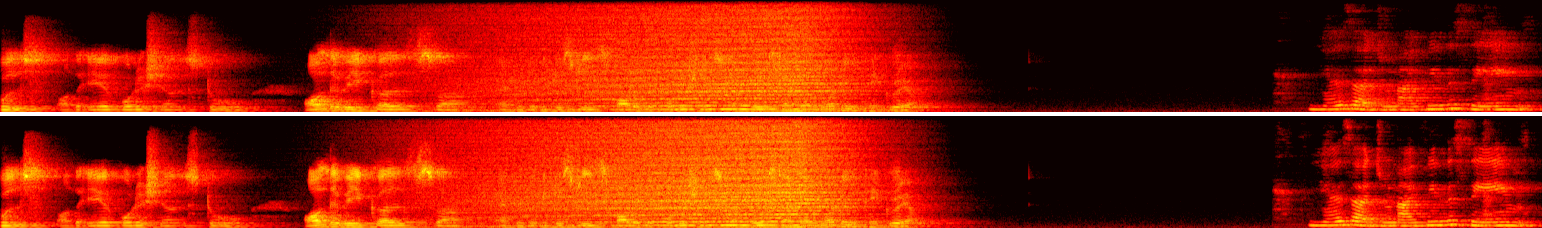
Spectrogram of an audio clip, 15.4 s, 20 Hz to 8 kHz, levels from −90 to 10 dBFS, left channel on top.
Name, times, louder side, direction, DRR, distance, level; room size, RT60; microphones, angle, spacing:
voice 1, 0.0-2.4 3.0-4.6 4.9-9.2, right 3 dB, 25° right, 3 dB, 0.6 m, -26 dB
sound 1, 3.9-8.9, right 4 dB, 50° right, 1.0 m, -23 dB
voice 2, 12.7-15.3, right 3 dB, 80° right, 7 dB, 0.7 m, -29 dB
11.5 x 7.1 x 2.7 m, 1.1 s
head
